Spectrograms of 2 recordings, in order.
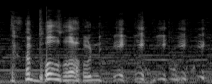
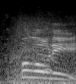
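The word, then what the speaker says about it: bologna: Bologoney. That's like literally very close to how it's spelled. That's pronounced entirely differently. Damn it. Baloney.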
